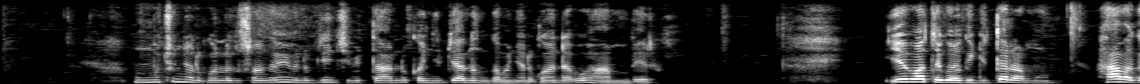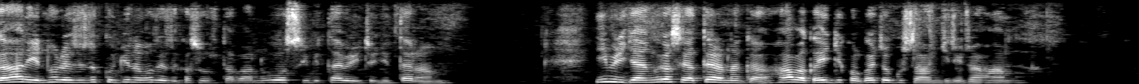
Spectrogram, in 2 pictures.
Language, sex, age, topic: Kinyarwanda, female, 25-35, education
